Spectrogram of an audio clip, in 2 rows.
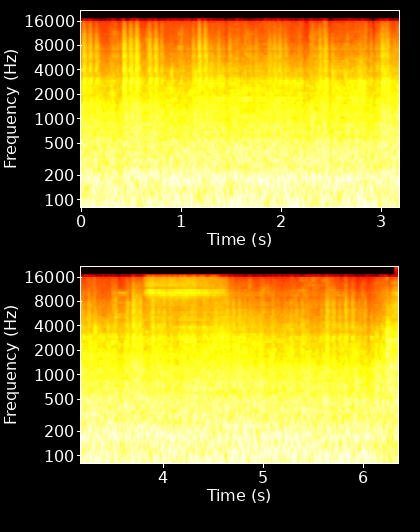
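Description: A vintage MTV-82 tram rolls with a loud, steady rumble and rhythmic clatter, and a brief high-pitched brake squeal rises partway through as it slows.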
